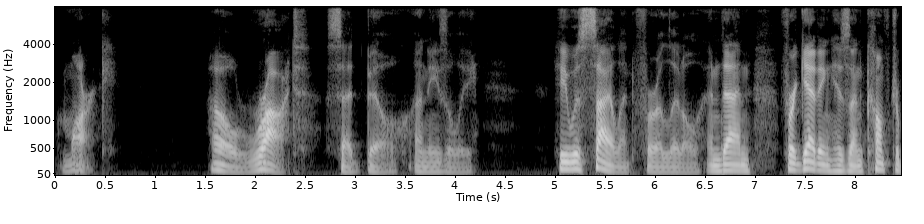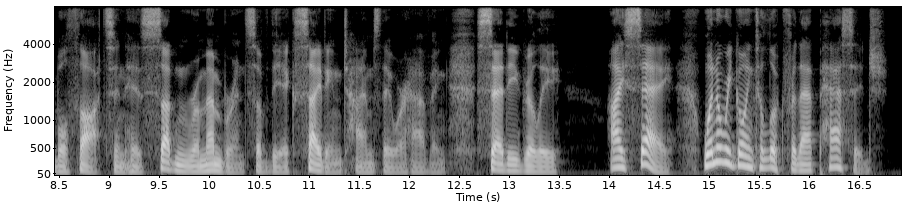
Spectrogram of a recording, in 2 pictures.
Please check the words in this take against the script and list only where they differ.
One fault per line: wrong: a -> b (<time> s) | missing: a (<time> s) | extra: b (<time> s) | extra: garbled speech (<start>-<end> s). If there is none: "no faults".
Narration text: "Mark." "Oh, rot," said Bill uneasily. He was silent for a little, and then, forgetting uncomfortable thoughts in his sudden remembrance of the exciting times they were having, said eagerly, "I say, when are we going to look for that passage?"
extra: his (7.7 s)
